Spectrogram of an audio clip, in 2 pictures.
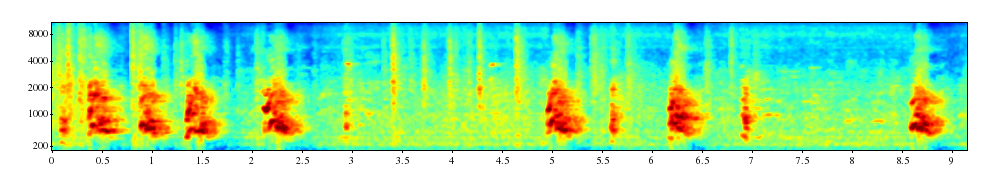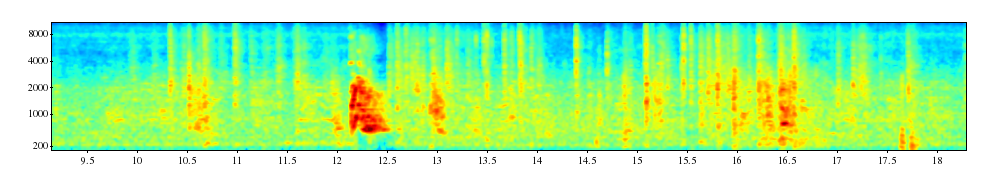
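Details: Night-time play in the yard: pit bull Sasha chases a red light, letting out clusters of sharp barks early on, then quieter scattered yips and whines, with some human talk in the background.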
